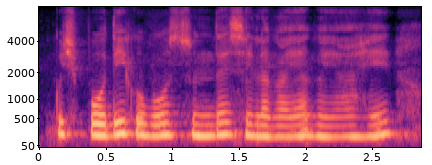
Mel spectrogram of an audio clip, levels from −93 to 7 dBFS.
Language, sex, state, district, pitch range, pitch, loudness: Hindi, female, Arunachal Pradesh, Papum Pare, 190-215 Hz, 205 Hz, -13 LUFS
